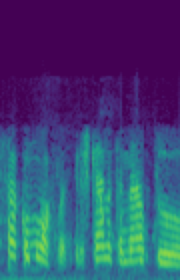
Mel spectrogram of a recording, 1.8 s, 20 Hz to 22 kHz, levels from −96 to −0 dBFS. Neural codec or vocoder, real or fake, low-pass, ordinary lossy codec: none; real; 7.2 kHz; AAC, 32 kbps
